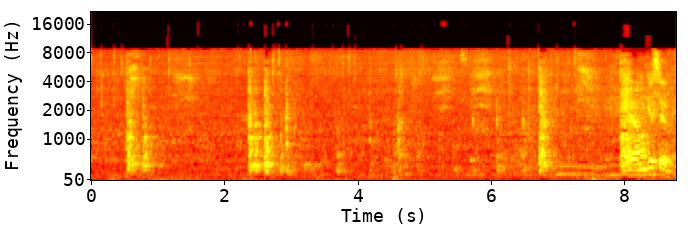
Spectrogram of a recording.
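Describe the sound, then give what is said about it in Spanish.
Garlic frying in a pan, a steady crackling sizzle broken by a few louder bursts of stirring. “Luego vamos a mezclar, vamos a poner el ajo. Y fritamos.”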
